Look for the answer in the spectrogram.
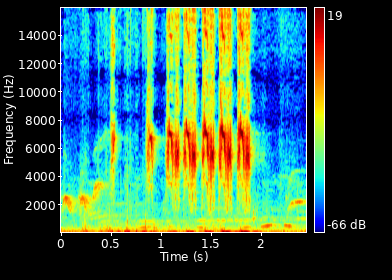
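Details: Crimson sunbird song used as a lure to draw other sunbirds into singing: high, rapid buzzy trills repeated in quick bursts, opened by thin whistled notes near the start and ending with a soft rising whistle.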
